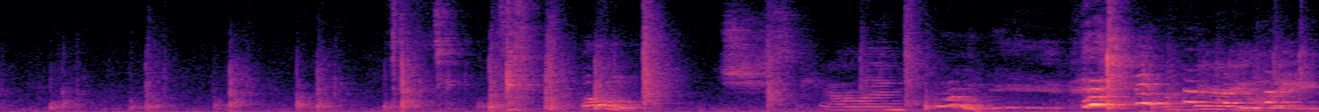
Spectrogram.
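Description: Footsteps on a hardwood floor coming closer, about two to three steps a second and growing louder, followed by voices with a loud exclamation near the end.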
